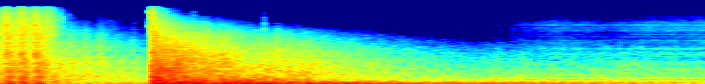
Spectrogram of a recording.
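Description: A large explosion roars and rumbles away.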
